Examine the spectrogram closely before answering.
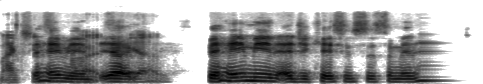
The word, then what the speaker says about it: Bahamian: a us-based high school education system versus a bahamian mohammed family you said it right the first time i'm actually hey man yeah yeah bahamian education system in how your culture plays out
